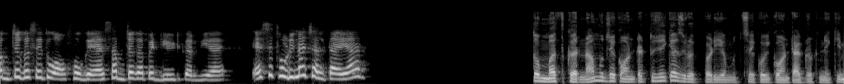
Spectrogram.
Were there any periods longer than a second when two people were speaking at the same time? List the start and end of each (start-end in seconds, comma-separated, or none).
none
